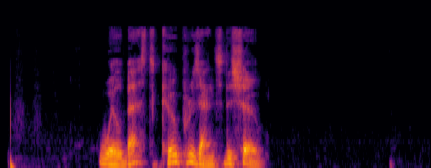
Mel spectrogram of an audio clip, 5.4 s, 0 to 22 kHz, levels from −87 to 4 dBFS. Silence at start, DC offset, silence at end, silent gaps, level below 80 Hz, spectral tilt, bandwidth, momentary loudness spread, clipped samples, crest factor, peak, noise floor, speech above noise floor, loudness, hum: 0.15 s; under 0.1%; 2.1 s; none; -44 dBFS; -7 dB/octave; 11.5 kHz; 16 LU; under 0.1%; 20 dB; -4 dBFS; -79 dBFS; 59 dB; -21 LUFS; none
